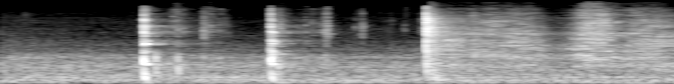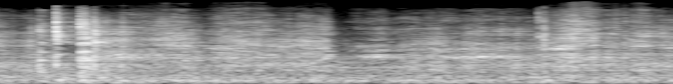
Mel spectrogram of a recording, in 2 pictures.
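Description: A spoon or utensil clinks sharply against a pan three times, then stirs and scrapes as cornstarch slurry goes into a simmering sweet chili sauce for red snapper, with soft sizzling throughout.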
